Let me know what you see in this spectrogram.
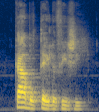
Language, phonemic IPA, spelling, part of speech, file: Dutch, /ˈkabəlˌteləˌvizi/, kabeltelevisie, noun, Nl-kabeltelevisie.ogg
- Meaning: cable television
